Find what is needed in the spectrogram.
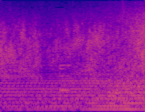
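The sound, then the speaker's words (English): A seaplane's twin propeller engines throb in a steady, monotonous, loud drone with a deep, rough pulsing that stays even throughout, with no voices. “The silver plane gleams in the sunlight as it leaves the grand hotels of Miami Beach behind, its twin propeller engines throbbing monotonously.”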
